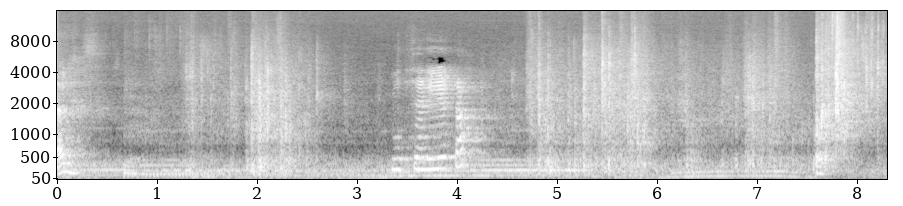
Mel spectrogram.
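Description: Paper bags rustle and crinkle.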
